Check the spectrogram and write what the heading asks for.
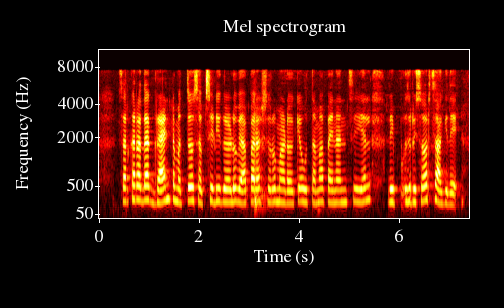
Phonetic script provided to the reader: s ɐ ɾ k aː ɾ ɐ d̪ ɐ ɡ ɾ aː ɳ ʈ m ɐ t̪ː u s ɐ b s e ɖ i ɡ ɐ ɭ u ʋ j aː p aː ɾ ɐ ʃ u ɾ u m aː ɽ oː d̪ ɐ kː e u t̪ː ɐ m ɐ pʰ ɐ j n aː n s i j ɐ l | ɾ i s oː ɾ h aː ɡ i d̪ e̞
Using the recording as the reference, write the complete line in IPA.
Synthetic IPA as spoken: s ɐ ɾ k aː ɾ ɐ d̪ ɐ ɡ ɾ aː ɳ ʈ m ɐ t̪ː u s ɐ b s i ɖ i ɡ ɐ ɭ u ʋ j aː p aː ɾ ɐ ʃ u ɾ u m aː ɽ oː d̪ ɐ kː e u t̪ː ɐ m ɐ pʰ ɐ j n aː n s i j ɐ l | ɾ i s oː ɾ s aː ɡ i d̪ e̞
